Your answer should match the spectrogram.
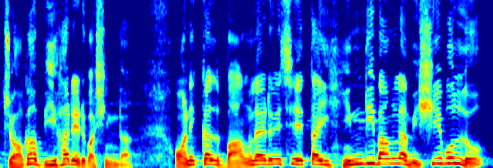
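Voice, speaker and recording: A man's voice: sits high, expressive, moderate pace, darkish tone. A man narrating an audio story expressively in the first person, as the detective's friend. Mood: storytelling.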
